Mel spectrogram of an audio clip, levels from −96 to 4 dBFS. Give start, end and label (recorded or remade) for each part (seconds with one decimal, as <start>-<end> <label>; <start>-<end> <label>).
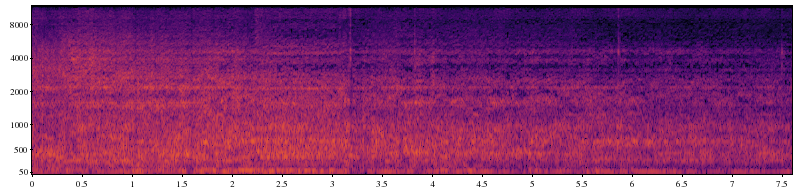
0.0-2.3 remade; 2.3-3.1 recorded; 3.1-7.6 remade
